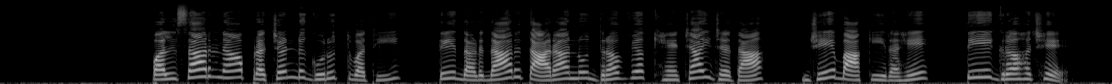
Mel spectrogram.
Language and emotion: Gujarati, neutral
